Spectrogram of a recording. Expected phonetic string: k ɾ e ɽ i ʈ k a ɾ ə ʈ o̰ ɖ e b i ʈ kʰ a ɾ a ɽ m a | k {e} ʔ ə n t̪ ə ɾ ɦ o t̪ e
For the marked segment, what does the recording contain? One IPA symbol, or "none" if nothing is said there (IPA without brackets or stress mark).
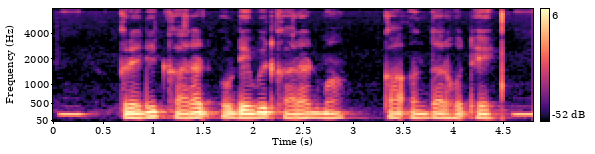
a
